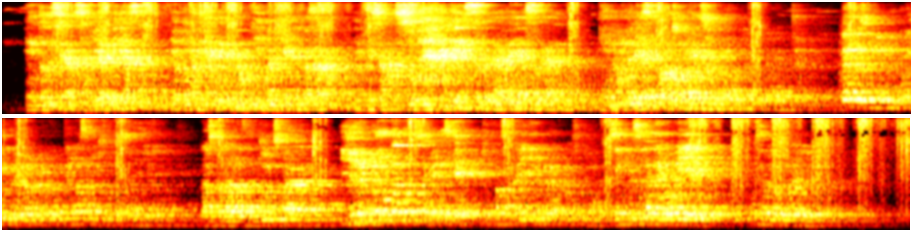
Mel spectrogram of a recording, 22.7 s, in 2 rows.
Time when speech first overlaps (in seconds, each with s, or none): 7.4 s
